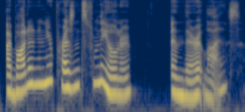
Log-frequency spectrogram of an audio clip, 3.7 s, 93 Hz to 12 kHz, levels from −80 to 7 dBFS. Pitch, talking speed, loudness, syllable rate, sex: 250 Hz, 195 wpm, -16 LUFS, 5.9 syllables/s, female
